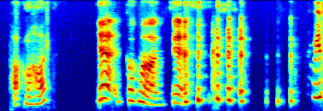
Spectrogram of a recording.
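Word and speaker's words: póg mo thóin: one okay see if I say it right park my heart yeah Pokemon yeah we saying that all the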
